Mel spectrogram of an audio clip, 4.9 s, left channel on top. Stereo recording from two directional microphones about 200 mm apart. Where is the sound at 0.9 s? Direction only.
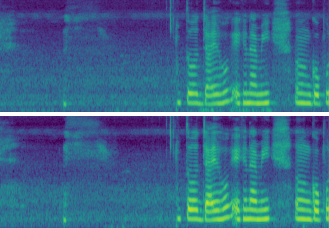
10° right (ahead or behind).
